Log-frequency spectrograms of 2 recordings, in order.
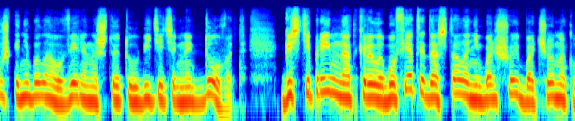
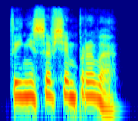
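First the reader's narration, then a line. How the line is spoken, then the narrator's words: Warm, smiling. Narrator (Russian): ласково улыбнулась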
